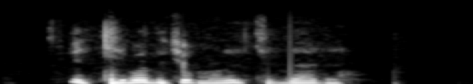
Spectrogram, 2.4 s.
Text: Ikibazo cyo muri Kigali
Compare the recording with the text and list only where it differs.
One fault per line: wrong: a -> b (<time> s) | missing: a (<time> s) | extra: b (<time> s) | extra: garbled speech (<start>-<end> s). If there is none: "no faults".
no faults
